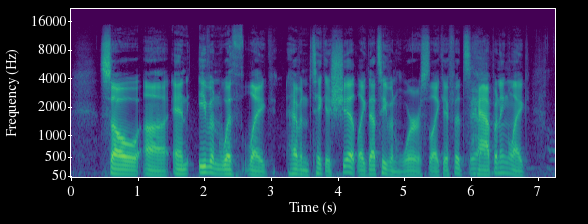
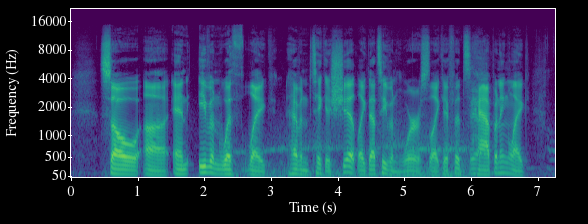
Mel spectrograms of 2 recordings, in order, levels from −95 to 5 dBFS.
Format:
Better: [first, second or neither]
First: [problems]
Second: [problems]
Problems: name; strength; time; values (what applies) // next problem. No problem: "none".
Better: first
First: none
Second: wind noise on the microphone; occasional gusts; from 2.5 to 6 s; 25 dB below the speech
